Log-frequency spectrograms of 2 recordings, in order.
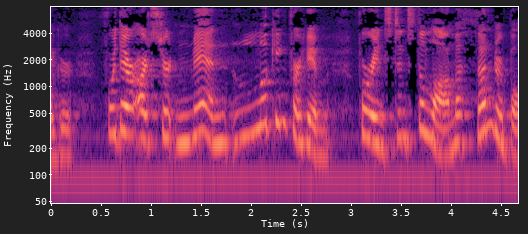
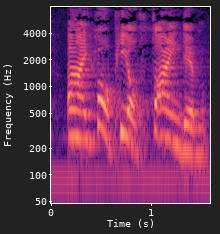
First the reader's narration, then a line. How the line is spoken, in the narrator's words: cried Seven Stars, her eyes blazing angrily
